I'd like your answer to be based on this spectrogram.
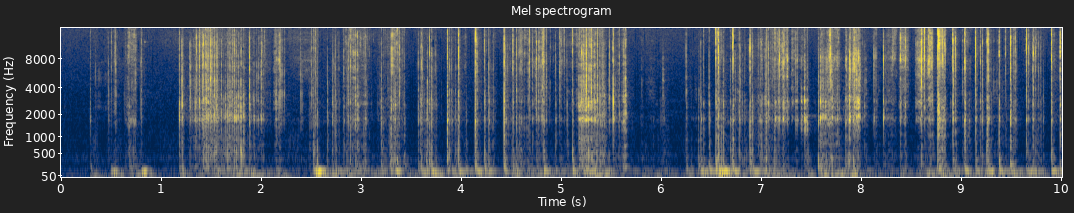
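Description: Long nails scratch along the weave of a medium, hollow woven seagrass basket set upside down over the mic. Dense, rapid rasping scrapes ride on a heavy, boomy low rumble from the hollow basket, with a few louder thumping swells.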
